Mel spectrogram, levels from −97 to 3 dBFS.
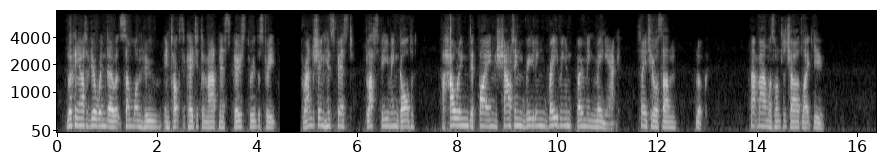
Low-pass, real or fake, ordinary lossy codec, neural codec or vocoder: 7.2 kHz; real; MP3, 64 kbps; none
